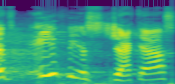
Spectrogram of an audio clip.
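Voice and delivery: high, loud, slowed indignant correction; furious. A narrator's reading. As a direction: snap it back, outraged. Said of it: "said Simon furiously".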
